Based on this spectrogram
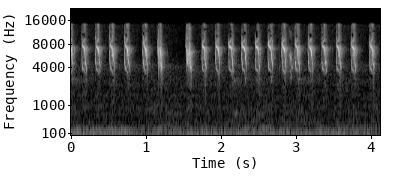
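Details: Velvet-fronted nuthatch calling in a bright lure recording: a long rapid string of high, sharp chit notes with one brief pause, some notes louder and harsher, over faint low hum.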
